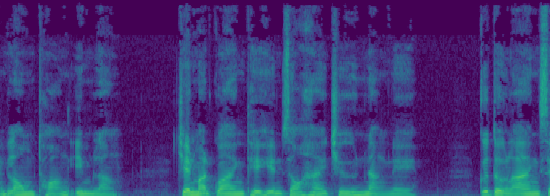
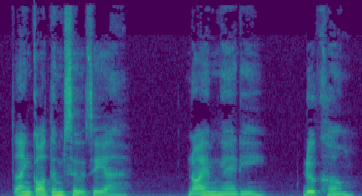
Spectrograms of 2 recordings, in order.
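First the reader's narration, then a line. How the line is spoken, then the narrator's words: Smiling question. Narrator (Vietnamese): Tôi mỉm cười rồi hỏi lại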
